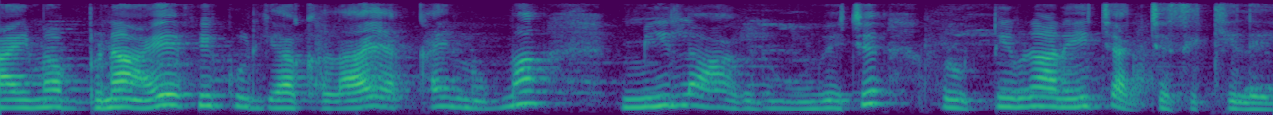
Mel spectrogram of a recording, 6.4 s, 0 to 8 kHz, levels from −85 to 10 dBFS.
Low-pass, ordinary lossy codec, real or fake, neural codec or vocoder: 7.2 kHz; none; real; none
